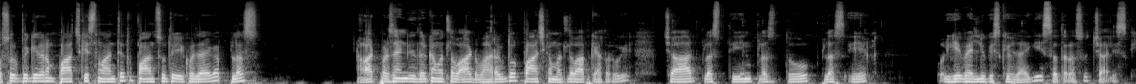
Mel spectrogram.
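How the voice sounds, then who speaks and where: A man's voice: mid-range voice, a little mellow. A male math teacher with an Indian accent, explaining exam problems step by step and asking students rhetorical questions. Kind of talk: exam-prep math lesson.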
